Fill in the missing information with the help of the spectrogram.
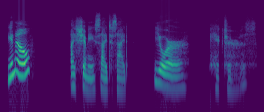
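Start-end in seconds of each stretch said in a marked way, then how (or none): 3.0-4.9 sultry, seductive voice. First-person narrator speaking to Matt; sultry voice. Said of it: "I say in a sultry voice".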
